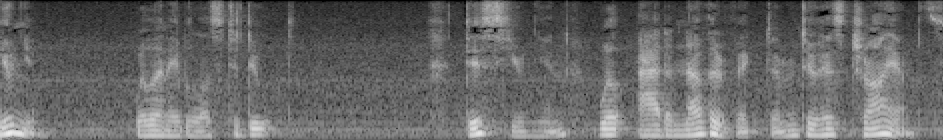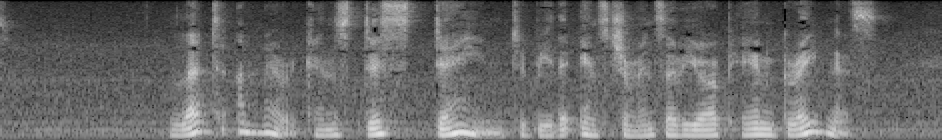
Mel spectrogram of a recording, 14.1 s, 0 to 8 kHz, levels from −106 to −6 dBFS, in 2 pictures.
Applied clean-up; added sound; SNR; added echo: none; none; none; none.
